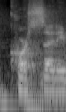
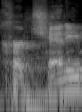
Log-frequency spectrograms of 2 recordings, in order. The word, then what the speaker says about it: Quercetti: which is Corsetti Magoga or actually I recently found out that it might actually be pronounced Kchetti Magoga but you know I'm just used to saying Corsetti that just that just sounds more American and less Italian.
